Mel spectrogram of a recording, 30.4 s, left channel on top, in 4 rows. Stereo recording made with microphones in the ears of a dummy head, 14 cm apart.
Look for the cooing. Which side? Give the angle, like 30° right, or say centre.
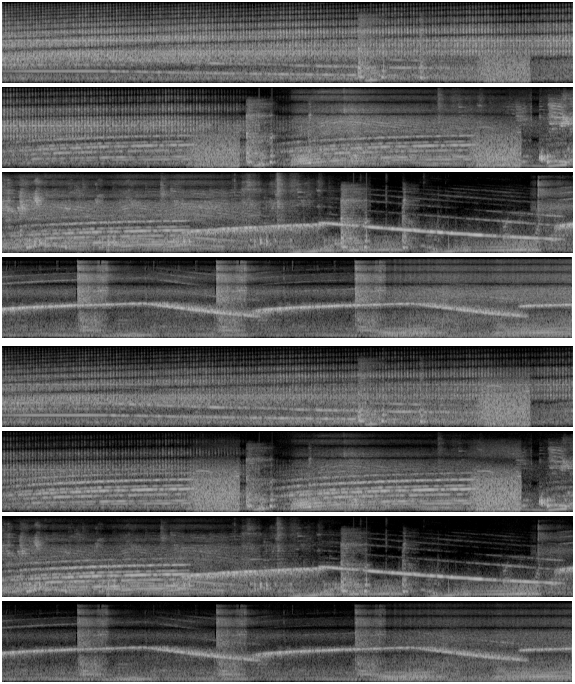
60° left.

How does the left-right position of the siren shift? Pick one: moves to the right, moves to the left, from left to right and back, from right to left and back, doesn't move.
moves to the left.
